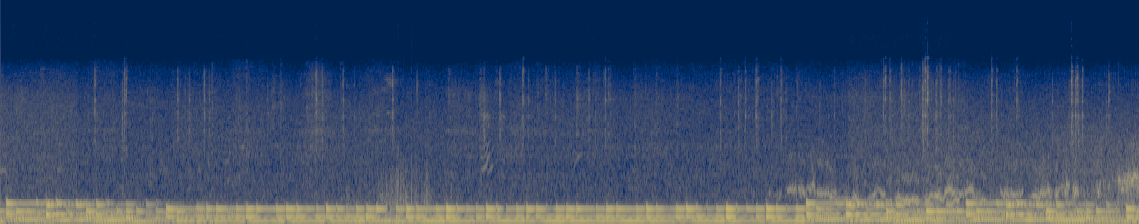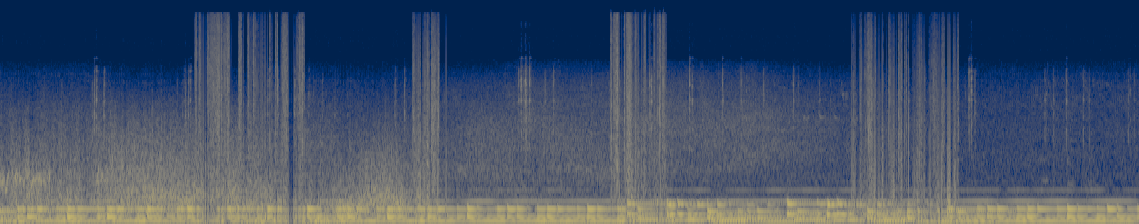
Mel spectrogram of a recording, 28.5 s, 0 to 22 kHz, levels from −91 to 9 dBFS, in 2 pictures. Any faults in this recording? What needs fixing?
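Loose connector crackle at 16.7 to 18.0 s, 19.4 to 19.8 s, 21.9 to 22.6 s and 24.9 to 26.2 s: a worn or dirty contact is intermittently losing connection as the cable shifts, chopping the signal into irregular bursts of scratchy crackle, with pops wherever DC sits on the line. Clean or replace the affected connector and cable, and strain-relieve it so nothing moves during recording.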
